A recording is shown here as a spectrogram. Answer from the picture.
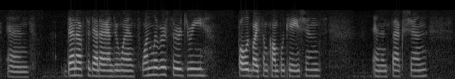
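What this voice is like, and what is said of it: Bosnian Eastern European accent. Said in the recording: “you have the most lovely accent. ... I'm originally from Bosnia, Eastern ... Europe.”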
